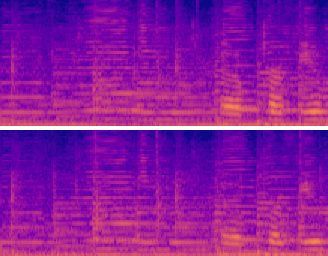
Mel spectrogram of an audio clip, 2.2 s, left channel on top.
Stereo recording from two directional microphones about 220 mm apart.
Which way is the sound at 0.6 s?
Centre (ahead or behind).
